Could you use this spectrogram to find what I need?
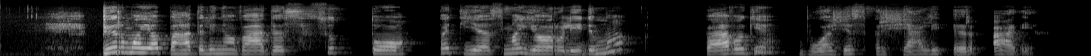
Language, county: Lithuanian, Alytus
